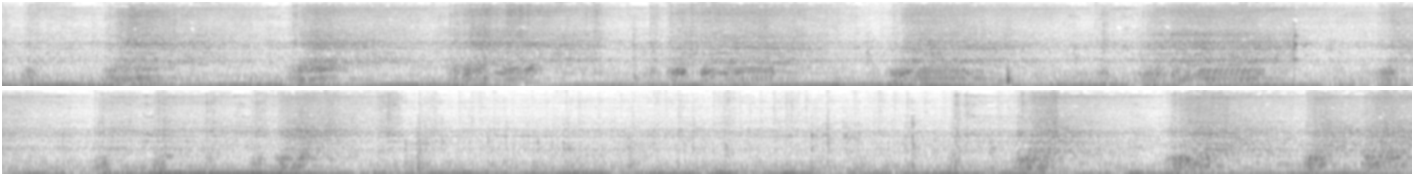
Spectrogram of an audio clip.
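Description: A petrol chainsaw cutting branches, revving up and dropping back again and again, about every one and a half to two seconds. Under it runs a steady low rumble.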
